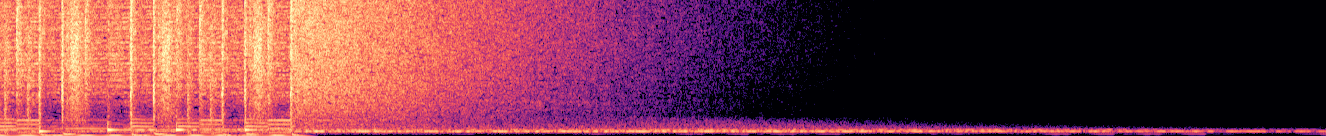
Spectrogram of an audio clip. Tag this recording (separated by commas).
Electronic music, Drum and bass, Music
